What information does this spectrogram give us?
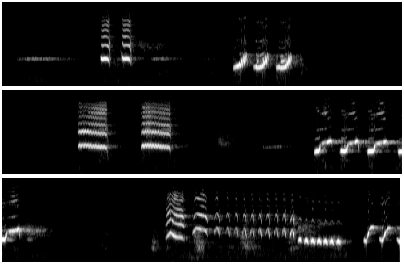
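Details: A male black-throated laughingthrush in peak condition, singing and dancing, sings loud, rich whistled phrases in short bursts, with quick rolling notes and a fast rippling trill at the end.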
